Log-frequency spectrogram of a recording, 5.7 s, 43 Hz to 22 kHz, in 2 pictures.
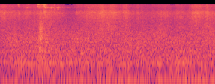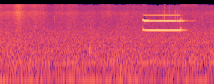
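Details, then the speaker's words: Sonopuls 591 combined ultrasound therapy unit: a single short, steady electronic beep over room hum, the end-of-treatment alarm sounding when the set treatment time runs out, with an orange light appearing on the sound head. "นี่คือเสียงเตือนเมื่อเวลาหมดนะคะและหัวซาวด์เฮดจะมีไฟสีส้มขึ้น"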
